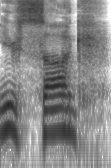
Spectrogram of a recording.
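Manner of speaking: play-acted, light heckling yell. Retelling heckling the other team from the bleachers: imitating own past yelling.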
